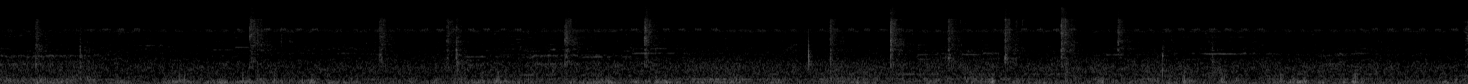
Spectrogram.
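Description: Jujubes being knocked from a tree: scattered sharp clicks and taps at irregular intervals, about one a second. A steady high insect trill runs underneath.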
